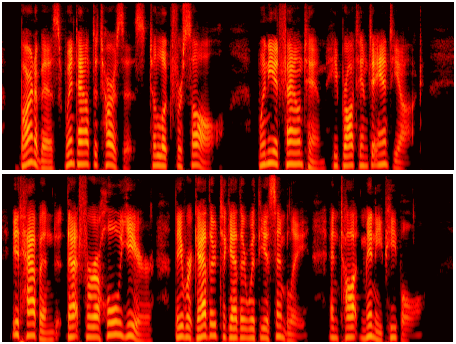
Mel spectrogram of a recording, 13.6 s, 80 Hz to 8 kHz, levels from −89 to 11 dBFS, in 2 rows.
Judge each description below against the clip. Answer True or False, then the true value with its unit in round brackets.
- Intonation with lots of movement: False (3.4 semitones)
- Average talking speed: True (175 wpm)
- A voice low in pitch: False (175 Hz)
